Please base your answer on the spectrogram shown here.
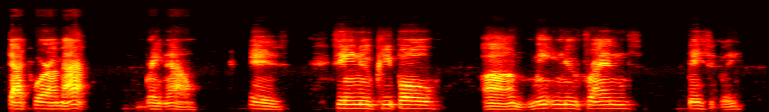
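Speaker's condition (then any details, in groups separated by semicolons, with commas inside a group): Cerebral palsy; from birth, premature birth, feet turned in, hip and leg surgeries; diagnosed at age 4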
